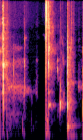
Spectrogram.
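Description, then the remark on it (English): A bottle of Belgian-style pumpkin ale is opened and foams over onto a keyboard, with a short pop followed by bursts of hissing fizz and wet splashing spill sounds, fairly loud, with no one talking. “I just got beer on my keyboard.”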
